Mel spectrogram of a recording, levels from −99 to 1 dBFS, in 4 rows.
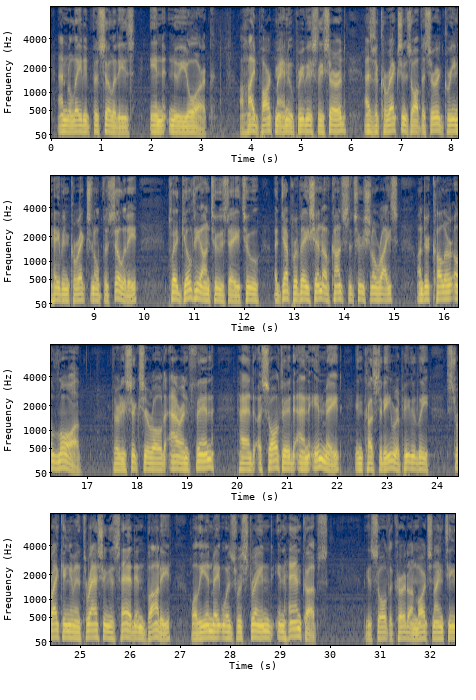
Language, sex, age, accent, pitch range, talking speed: English, male, 60-79, American, 95-115 Hz, 120 wpm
